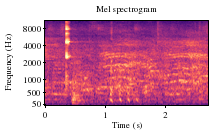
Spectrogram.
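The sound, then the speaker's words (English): A single bright clink of glasses of French 007 cocktails, a twist on a French 75, touching in a toast rings out near the start, followed by murmured voices talking softly in the background. “Ah, here we are. My French 007. Well, let's tuck into these. Cheers. Cheers.”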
